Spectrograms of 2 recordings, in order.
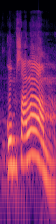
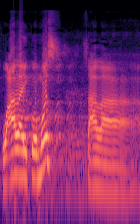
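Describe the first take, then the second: First: The reply is clipped, dropping its opening syllables. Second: The reply is said in full, every syllable. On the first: The reply is given carelessly. The speaker calls it wrong. "jawab kum salam" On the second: The reply is given properly. The speaker calls it right. "mesti benar"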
